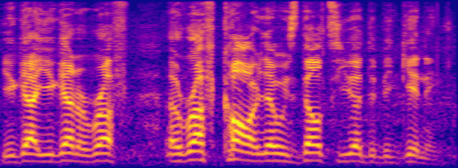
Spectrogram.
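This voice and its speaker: A man from Kinshasa, Congo, talks fast in a mid-range voice, co-hosting a casual conversation. He is earnest and emphatic, often repeating words as he builds a point. A little hiss or hum is audible.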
